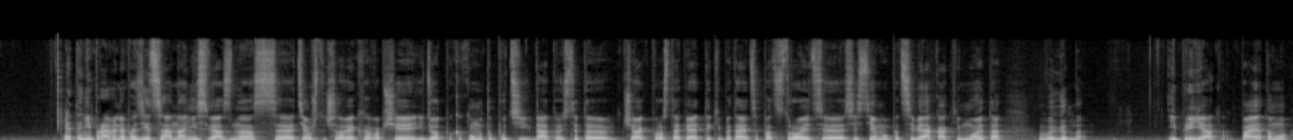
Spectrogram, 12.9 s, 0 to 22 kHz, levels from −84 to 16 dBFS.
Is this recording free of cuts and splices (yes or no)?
yes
